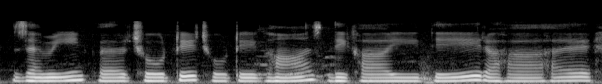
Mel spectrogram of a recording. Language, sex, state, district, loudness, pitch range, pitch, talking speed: Hindi, female, Jharkhand, Ranchi, -13 LUFS, 155-175 Hz, 160 Hz, 90 wpm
